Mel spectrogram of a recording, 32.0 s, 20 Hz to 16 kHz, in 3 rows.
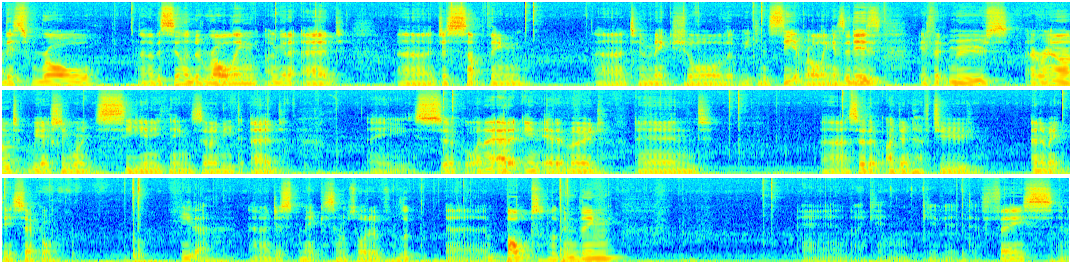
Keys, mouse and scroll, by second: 2.7 middle click, 3.3 Tab, 4.5 alt+click, 6.0-6.3 scroll up 1, 6.8 shift+s, 7.9 Tab, 11.5 shift+a, 13.2 Tab, 13.7 shift+a, 17.9 click, 19.1 click, 21.3 click, 23.5 Tab, 24.3 Tab, 25.2 r, 28.1 s, 30.1 Tab, 30.5 Tab, 30.9 f, 31.8 e.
